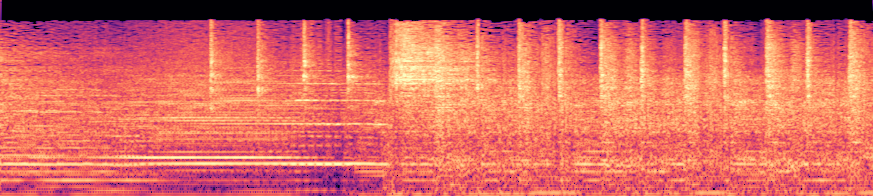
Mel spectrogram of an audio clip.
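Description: Punk rock band playing live through Marshall guitar amps: an electric guitar chord is held and rings for about three seconds, then the whole band with drums comes back in at full tempo.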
